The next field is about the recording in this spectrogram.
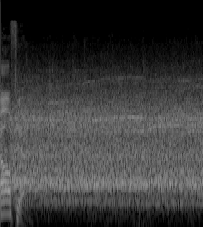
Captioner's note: crowd cheering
